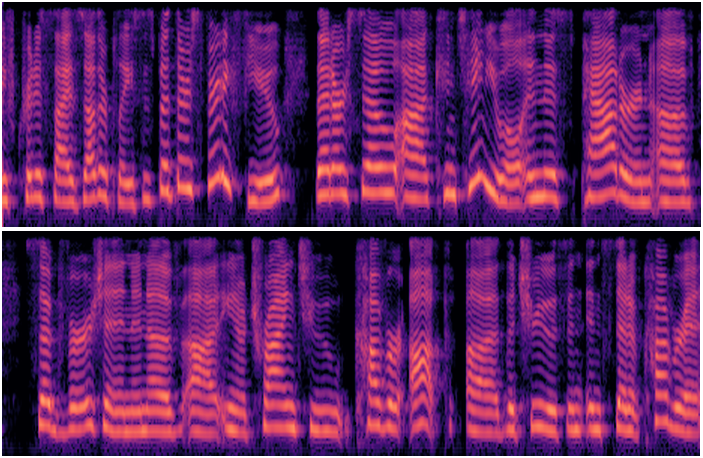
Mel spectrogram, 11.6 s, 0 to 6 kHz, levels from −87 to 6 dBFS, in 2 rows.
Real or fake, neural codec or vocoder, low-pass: fake; codec, 16 kHz, 4.8 kbps, FACodec; 5.4 kHz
